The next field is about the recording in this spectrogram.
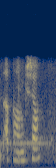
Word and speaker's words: Akanksha: Hi, this is Akanksha. – Okay, how do you spell that? – A-K-A-N-K-S-H-A.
